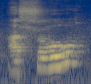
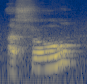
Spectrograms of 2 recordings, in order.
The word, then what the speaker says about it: azul: Azul. Azul means blue. Remember, there's no Z sound in Spanish, so it's pronounced like an S.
